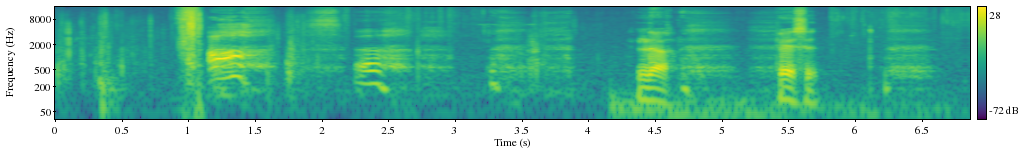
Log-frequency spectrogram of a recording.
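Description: A man speaks tensely close by.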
